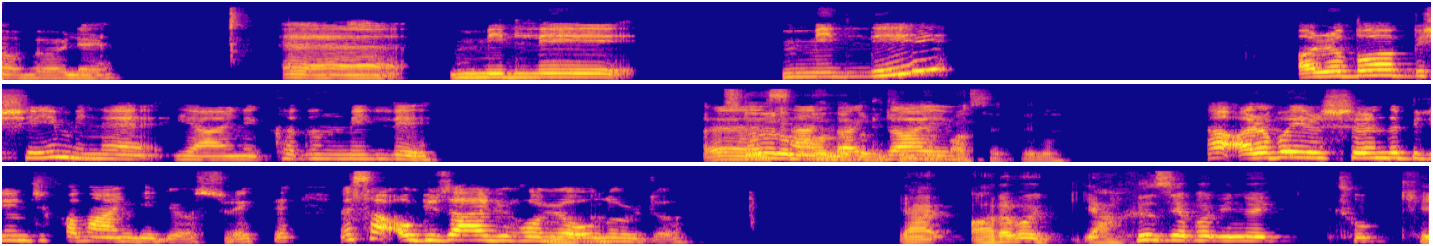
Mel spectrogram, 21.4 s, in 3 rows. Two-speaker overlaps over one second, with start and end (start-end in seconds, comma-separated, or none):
10.7-11.9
